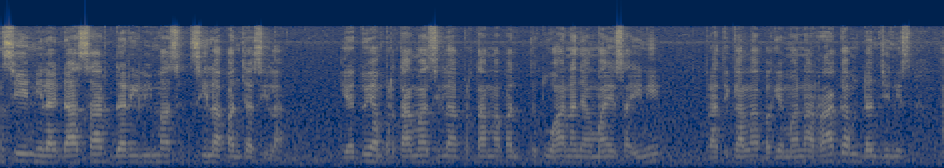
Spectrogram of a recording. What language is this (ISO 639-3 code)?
ind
